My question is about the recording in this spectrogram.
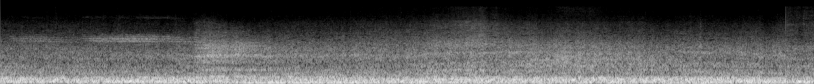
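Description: Car's road and engine noise heard while driving through a rock tunnel: a loud, steady low rumble. A passing vehicle adds to it in the middle.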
